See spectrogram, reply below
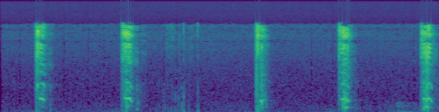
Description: Our cat George gets the sneezes but he prefers sleeping, holding hands and miaowing a lot.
